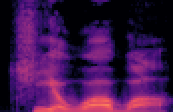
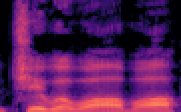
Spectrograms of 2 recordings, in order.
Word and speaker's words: Chihuahua: Well, it's your pronunciation presumably of of plank as as your pronunciation of chiahawa. No, no, no, no, no. Chihuahua is a little dog.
